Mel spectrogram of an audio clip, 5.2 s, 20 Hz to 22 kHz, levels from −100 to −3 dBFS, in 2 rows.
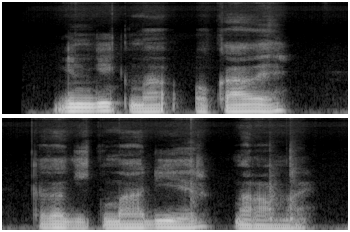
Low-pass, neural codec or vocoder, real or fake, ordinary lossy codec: none; none; real; none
